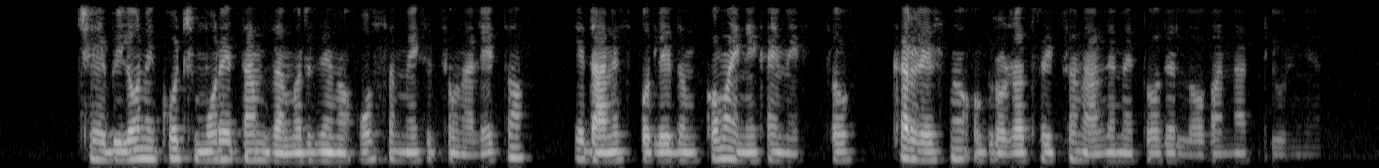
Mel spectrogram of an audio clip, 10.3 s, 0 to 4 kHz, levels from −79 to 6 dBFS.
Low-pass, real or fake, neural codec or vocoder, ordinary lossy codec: 3.6 kHz; real; none; Opus, 64 kbps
